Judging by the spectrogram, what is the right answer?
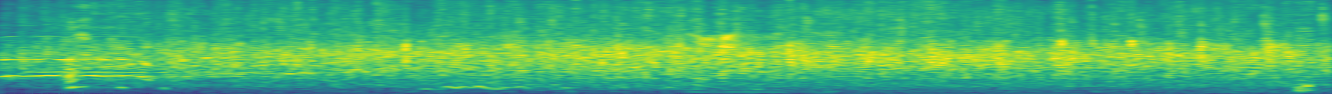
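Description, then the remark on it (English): A large audience applauds steadily for people on a stage, a dense, even wash of clapping that holds at a constant level throughout, with faint crowd murmur underneath. “Please, again, clap for these folks.”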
